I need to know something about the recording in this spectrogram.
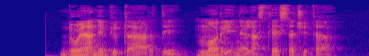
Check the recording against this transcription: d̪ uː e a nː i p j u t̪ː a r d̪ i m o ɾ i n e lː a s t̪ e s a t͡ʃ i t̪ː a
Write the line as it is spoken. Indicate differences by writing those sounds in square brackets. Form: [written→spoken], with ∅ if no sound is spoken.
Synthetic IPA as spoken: d̪ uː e a nː i p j u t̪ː a r d̪ i m o ɾ i n e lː a s t̪ e [s→sː] a t͡ʃ i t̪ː a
